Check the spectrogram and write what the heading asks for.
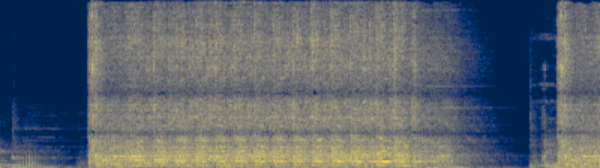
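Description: A car engine cranks loudly, grinding steadily for about three seconds before dying out, then a second attempt kicks in right after a short pause.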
